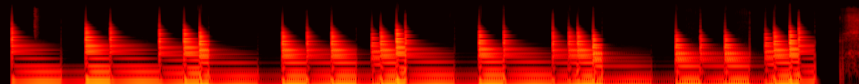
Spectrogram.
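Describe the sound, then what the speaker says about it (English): Layered basses in a chill house track play root notes of chords together, sounding as loud, deep, punchy chopped notes in a steady syncopated rhythm that runs through the whole stretch and stops abruptly near the end. "And the basses all together sound like this."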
